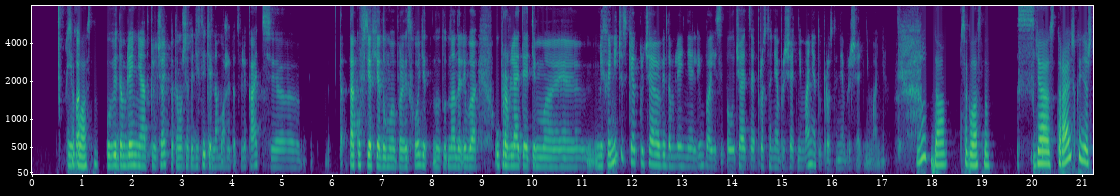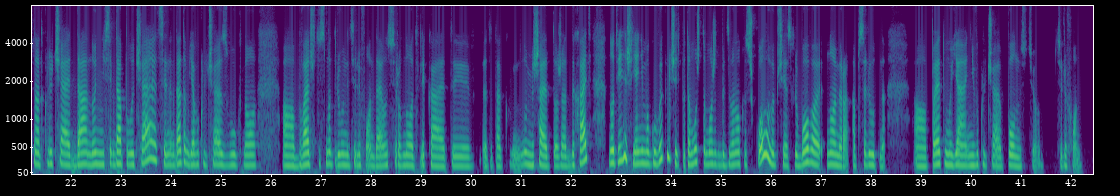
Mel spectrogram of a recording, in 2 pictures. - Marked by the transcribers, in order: tapping
- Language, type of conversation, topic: Russian, advice, Как мне справляться с частыми прерываниями отдыха дома?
